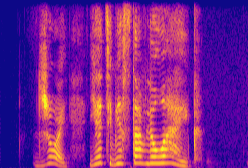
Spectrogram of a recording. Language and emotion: Russian, positive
